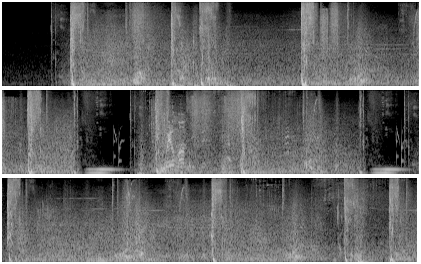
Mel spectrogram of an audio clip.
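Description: Webs snap and thwip with sharp whooshes.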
